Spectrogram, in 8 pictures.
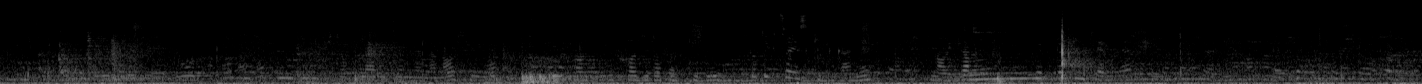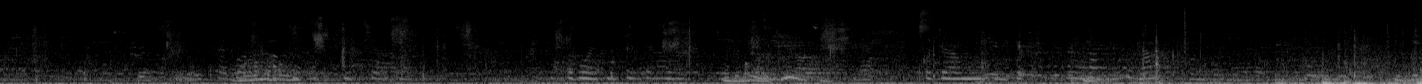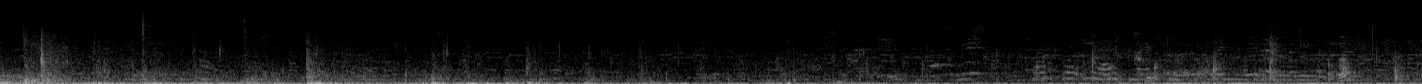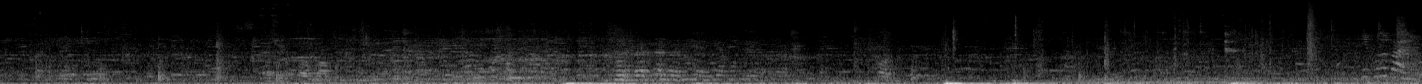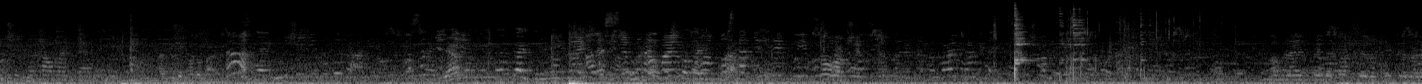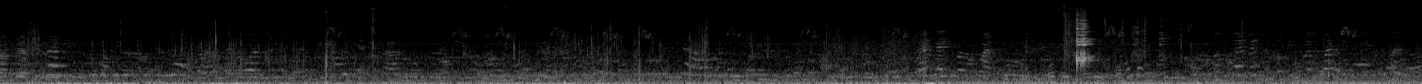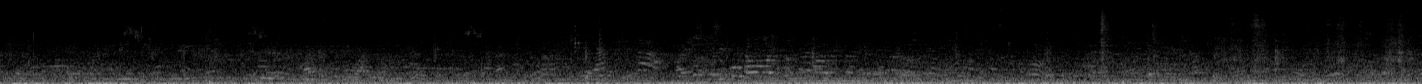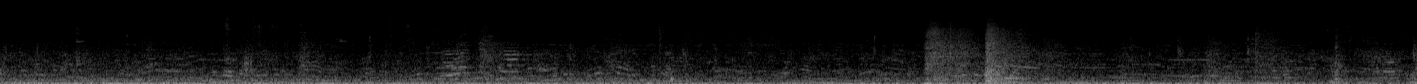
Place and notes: cedynia, osinów dolny: market hall - the city, the country & me: soundwalk through market hall
binaural soundwalk through market hall with numerous shops, cafes etc.
the city, the country & me: may 10, 2014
